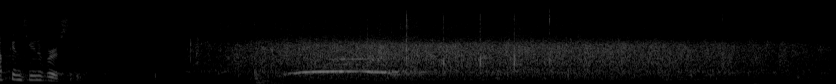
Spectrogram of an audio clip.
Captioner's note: applause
